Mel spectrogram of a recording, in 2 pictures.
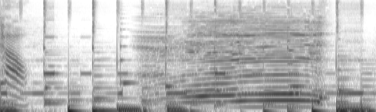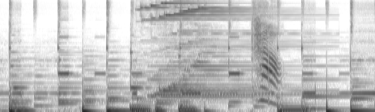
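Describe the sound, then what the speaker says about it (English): A cow moos in long drawn-out calls over a bouncy children's tune with jingling percussion, the lowing loud and close in the middle of the clip. "This is cow."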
